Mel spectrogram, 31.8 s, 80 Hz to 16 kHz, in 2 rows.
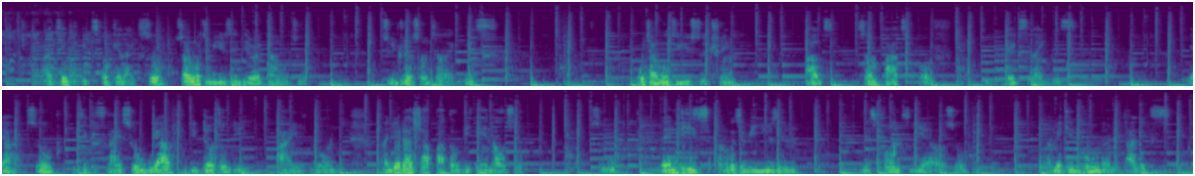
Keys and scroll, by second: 7.4 ctrl+space, 9.9 ctrl+Up, 11.2 ctrl+Down, 15.5 Delete, 16.1 z, 24.3 ctrl+space, 27.5-28.2 typing.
